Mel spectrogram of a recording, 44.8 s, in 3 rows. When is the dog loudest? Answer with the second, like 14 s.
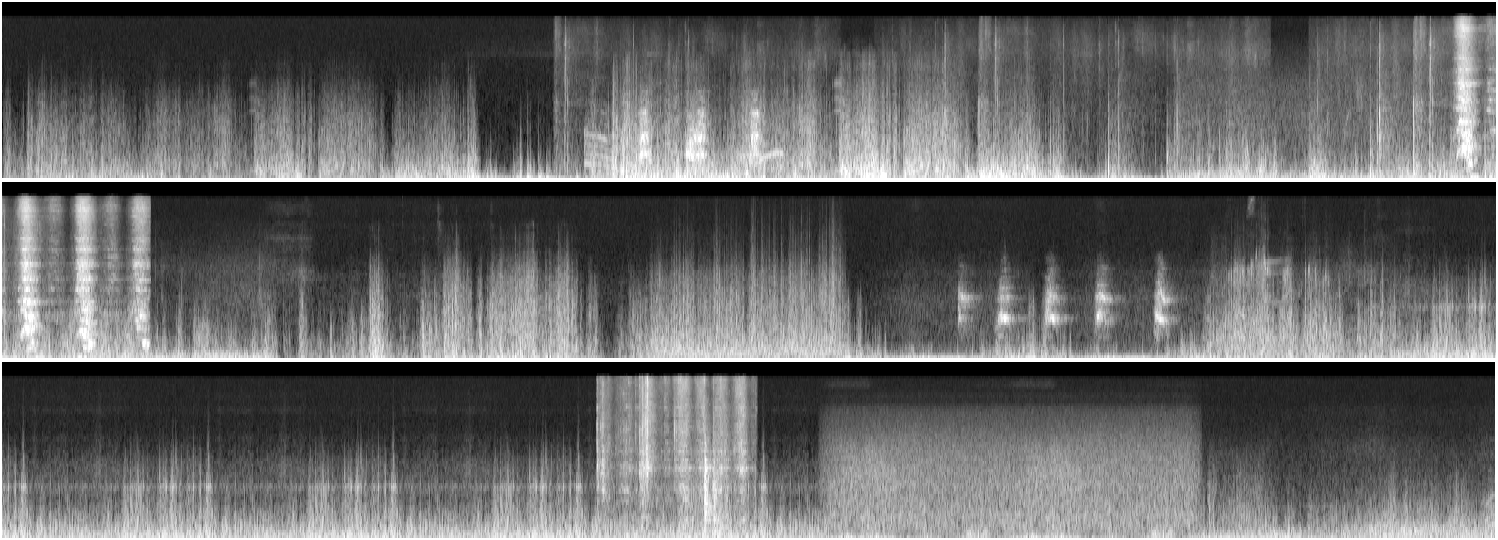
7 s.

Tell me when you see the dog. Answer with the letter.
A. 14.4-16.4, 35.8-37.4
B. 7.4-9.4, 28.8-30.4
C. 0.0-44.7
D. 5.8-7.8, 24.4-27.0
D.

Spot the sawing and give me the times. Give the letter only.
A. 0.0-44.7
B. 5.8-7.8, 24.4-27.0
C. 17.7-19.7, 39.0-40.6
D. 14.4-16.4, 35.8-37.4
D.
